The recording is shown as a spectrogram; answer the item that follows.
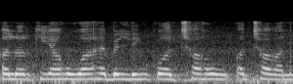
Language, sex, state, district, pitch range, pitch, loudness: Hindi, female, Maharashtra, Mumbai Suburban, 235-245 Hz, 240 Hz, -13 LUFS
